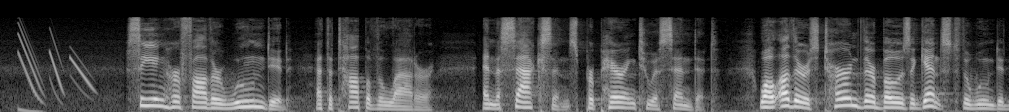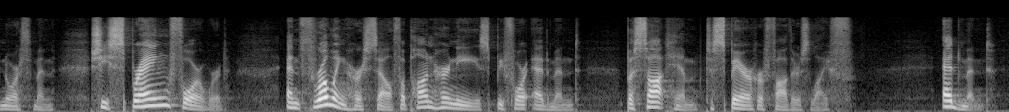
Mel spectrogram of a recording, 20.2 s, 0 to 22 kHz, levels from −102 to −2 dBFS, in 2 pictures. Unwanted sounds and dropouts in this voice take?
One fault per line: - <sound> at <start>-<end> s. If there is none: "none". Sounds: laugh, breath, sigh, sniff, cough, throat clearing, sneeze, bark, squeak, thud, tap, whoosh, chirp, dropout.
- chirp at 0.2-1.0 s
